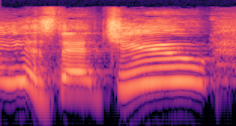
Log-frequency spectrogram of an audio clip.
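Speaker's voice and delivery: put-on the pastor greets his old teacher with a high squeal; delighted surprise. Pastor greets his old Sunday school teacher, squealing surprise. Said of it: "And I said".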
